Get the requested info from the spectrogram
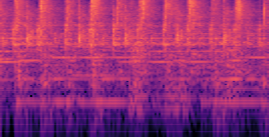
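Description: Instrumental interlude of a live Haryanvi ragni: a harmonium holds steady notes while a hand drum keeps a quick, even beat of about five strokes a second.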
